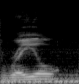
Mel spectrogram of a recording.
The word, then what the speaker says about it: Roehl: Hey, Caleb, y'all is taking his CDL permit test Tuesday for, now it's pronounced rail. I don't know how the hell they get rail out of ROEHL transportation.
